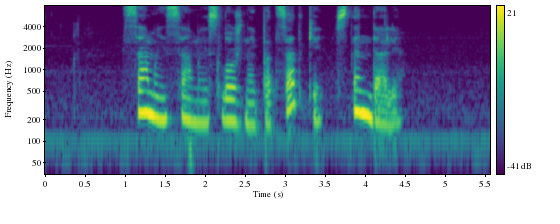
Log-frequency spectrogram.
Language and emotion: Russian, neutral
